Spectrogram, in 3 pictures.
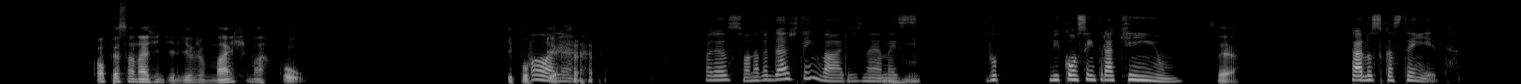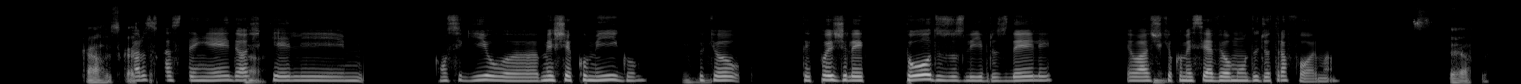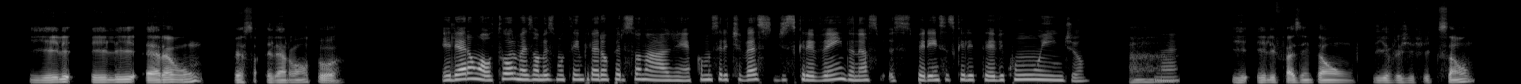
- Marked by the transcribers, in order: other background noise; chuckle; tapping
- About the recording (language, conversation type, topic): Portuguese, podcast, Qual personagem de livro mais te marcou e por quê?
